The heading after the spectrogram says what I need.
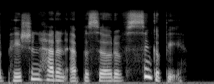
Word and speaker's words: syncope: Then the family tells you the patient had an episode of syncope. Pronounced s-i-n-co-pe, three syllables. The e at the end is not silent.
